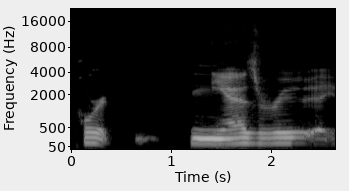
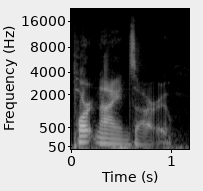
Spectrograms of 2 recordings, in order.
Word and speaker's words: Port Nyanzaru: It's Port Nyanzaru. What? Nazru? Nyanzaru. Yes. Nyanzaru. Me and pronunciation go very, very well together, right under.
